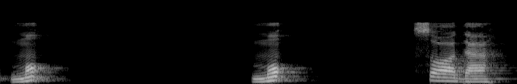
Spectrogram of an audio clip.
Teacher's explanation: সিন এবং সদ একই জায়গা থেকে উচ্চারণ হয় তবে সদের উচ্চারণটা মোটা হয়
